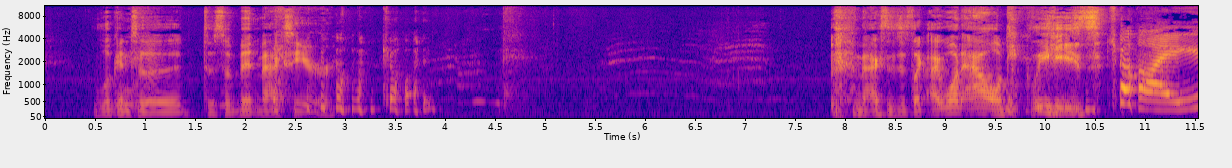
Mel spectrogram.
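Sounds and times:
speech: 0:00.5 - 0:03.8, 0:08.1 - 0:11.5
cats fighting, growling and yowling: 0:03.7 - 0:04.9, 0:05.5 - 0:07.6.

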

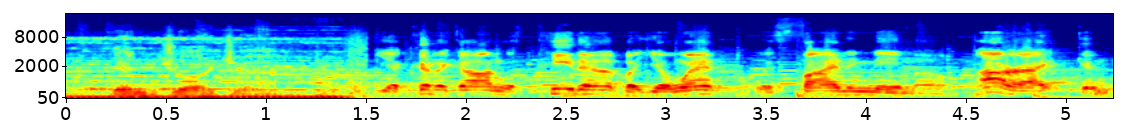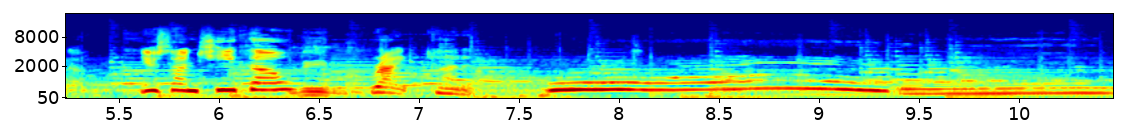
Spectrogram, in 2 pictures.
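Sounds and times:
speech: 0:00.2 - 0:08.4
person's voice imitating a whale call: 0:07.6 - 0:10.4.

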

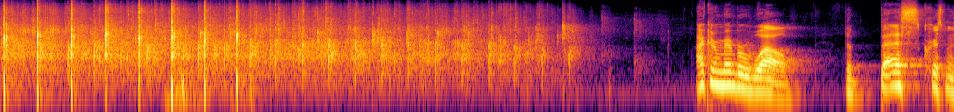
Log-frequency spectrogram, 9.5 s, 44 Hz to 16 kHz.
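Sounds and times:
church audience applauding: 0:00.0 - 0:06.1
speech: 0:07.0 - 0:09.5.

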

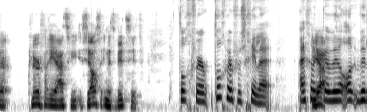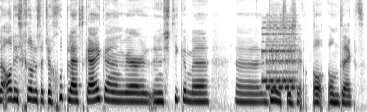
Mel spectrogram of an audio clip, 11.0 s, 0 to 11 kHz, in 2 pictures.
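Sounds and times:
speech: 0:00.0 - 0:11.0
doorbell ringing with a bright electronic tone: 0:09.4 - 0:10.0.

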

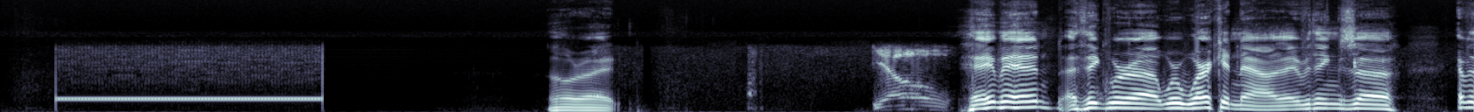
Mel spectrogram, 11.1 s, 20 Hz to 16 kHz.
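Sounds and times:
telephone tone on an outgoing call: 0:00.4 - 0:02.5
speech: 0:07.2 - 0:11.0.

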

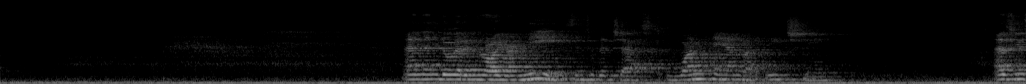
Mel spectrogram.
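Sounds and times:
throaty yoga breathing: 0:00.0 - 0:04.0, 0:08.9 - 0:10.2
low steady hum: 0:00.0 - 0:10.2
speech: 0:04.1 - 0:08.4, 0:10.0 - 0:10.2.

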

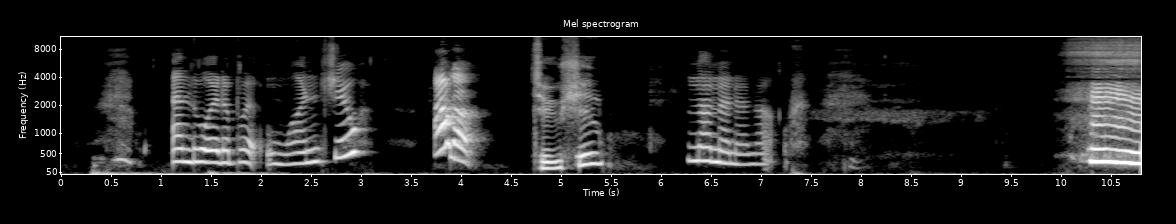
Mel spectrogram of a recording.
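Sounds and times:
speech: 0:01.1 - 0:03.1, 0:03.7 - 0:05.6, 0:06.3 - 0:07.4, 0:10.1 - 0:10.7
person yawning into a microphone: 0:10.1 - 0:10.7.

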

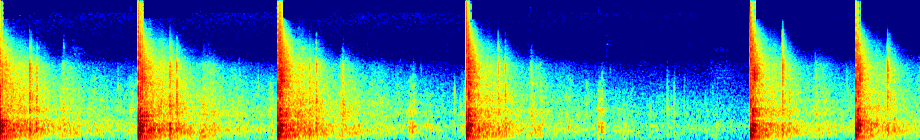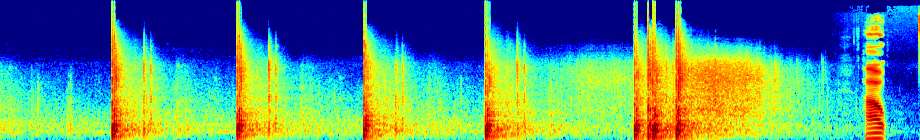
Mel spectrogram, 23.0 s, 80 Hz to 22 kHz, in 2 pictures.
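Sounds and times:
New Year's Eve fireworks bursting: 0:00.0 - 0:22.0
speech: 0:22.3 - 0:23.0.

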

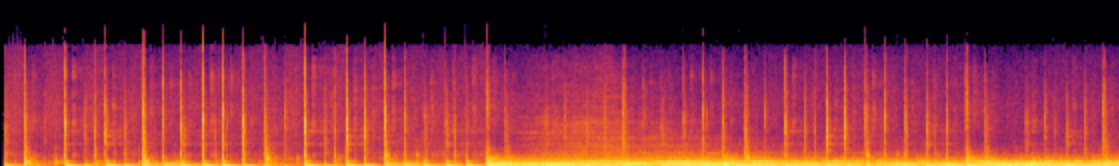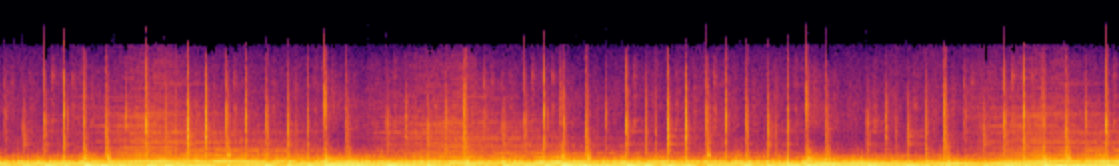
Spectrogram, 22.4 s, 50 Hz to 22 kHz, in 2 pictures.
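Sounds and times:
percussion: 0:00.0 - 0:22.3
bass chords: 0:04.9 - 0:22.3.

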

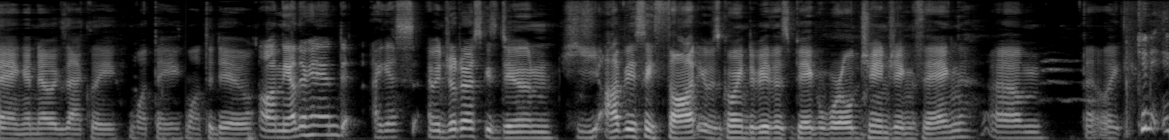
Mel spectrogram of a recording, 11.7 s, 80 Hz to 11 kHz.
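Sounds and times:
speech: 0:00.0 - 0:11.6
cat meowing loudly: 0:10.2 - 0:11.1
cat yowling and chattering: 0:10.4 - 0:10.9.

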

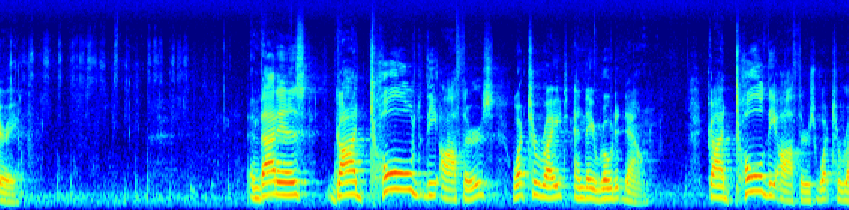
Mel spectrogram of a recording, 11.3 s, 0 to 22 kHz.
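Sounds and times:
speech: 0:00.0 - 0:00.4, 0:03.3 - 0:08.7, 0:09.5 - 0:11.3
scratching of writing on a board during a class: 0:00.0 - 0:03.2
low hiss: 0:00.0 - 0:11.3.

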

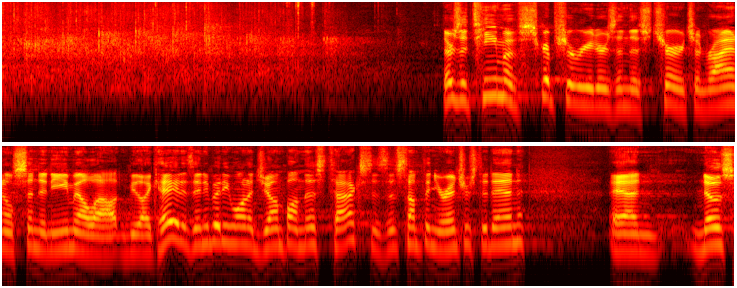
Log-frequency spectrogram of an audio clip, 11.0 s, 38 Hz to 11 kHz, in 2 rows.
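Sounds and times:
audience applause: 0:00.0 - 0:02.8
speech: 0:03.3 - 0:10.9.

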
